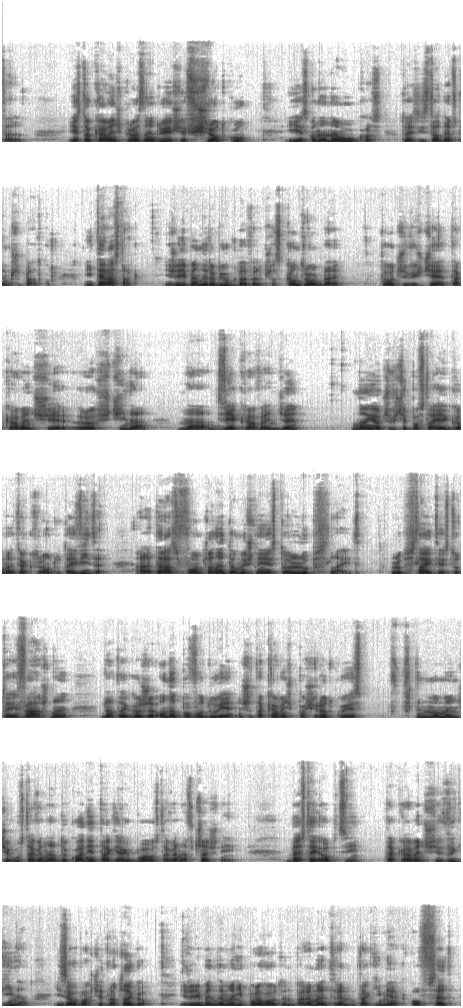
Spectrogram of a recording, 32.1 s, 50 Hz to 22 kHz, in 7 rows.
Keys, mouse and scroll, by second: 6.5 ctrl+b, 12.3 click, 14.0 shift+middle click, 26.1 click, 29.2-32.1 drag.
